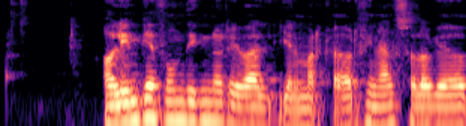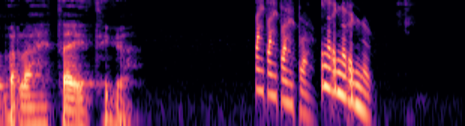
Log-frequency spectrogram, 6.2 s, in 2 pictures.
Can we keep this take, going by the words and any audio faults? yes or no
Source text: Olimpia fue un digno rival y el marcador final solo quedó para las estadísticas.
no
